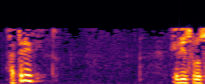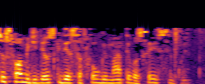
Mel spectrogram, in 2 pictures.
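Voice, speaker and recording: Male pastor, raised husky voice, storytelling sermon, lo-fi church recording. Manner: storytelling preacher, acts out dialogue. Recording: muffled low-fidelity recording.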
